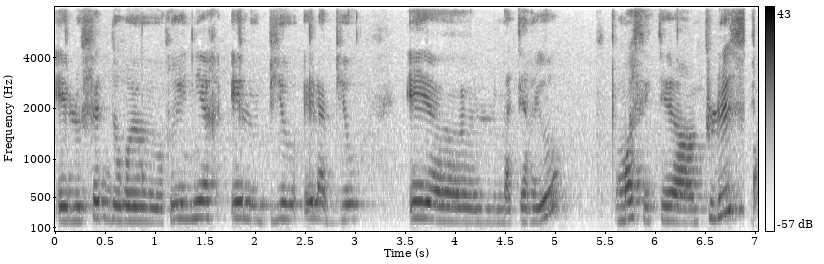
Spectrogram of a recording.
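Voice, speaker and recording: A woman's very slow speech with ordinary pitch variation over noticeable background noise. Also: medium pitch for a woman. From Congo. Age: 20s. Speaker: PhD student researcher. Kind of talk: interview. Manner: hesitant, many fillers.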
